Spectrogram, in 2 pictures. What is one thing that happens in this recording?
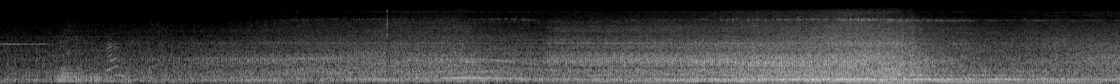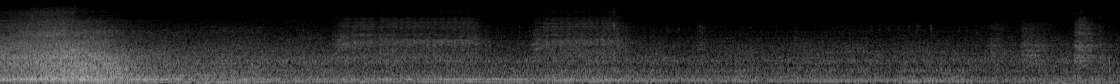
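Vehicle engines idle and rumble steadily nearby.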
